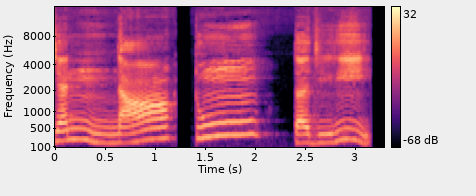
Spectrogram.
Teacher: تنوین کی آواز کو تھوڑی دیر ناک میں چھپا کر غنہ کرنا ہے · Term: اخفا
